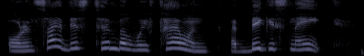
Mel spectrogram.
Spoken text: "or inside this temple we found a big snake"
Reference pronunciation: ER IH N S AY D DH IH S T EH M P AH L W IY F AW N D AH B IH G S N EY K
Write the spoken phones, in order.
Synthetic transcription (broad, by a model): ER IH N S AY D DH IH S T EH M B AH L W IY F AW N D AH B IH G S N EY K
